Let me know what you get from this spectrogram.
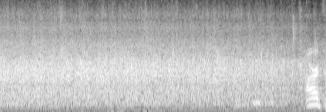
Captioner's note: applause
